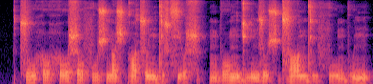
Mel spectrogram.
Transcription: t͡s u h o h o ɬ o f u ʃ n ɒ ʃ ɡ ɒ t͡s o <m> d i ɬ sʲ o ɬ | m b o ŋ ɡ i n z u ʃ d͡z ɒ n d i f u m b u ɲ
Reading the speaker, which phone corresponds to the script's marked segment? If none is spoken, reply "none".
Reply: ɲ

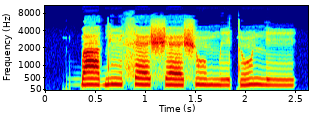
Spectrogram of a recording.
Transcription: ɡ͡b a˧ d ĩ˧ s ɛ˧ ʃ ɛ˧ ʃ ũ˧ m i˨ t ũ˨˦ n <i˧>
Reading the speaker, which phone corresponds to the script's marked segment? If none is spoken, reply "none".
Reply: i˧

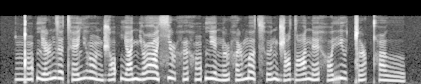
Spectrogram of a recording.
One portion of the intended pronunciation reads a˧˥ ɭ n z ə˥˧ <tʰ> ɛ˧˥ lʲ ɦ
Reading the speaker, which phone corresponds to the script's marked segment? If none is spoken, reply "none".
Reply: tʰ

